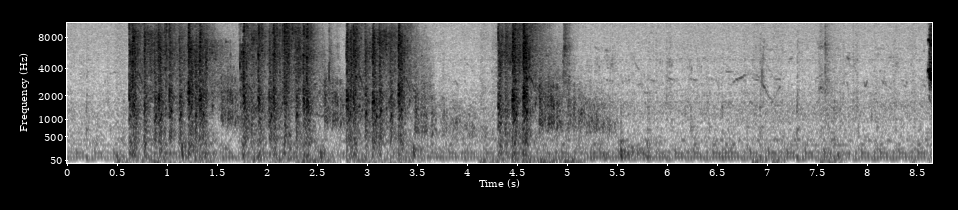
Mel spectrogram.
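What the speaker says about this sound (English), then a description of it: "So there's a machine gun fire from this direction" Bursts of machine gun fire in Combat Mission: Cold War, several rapid rattling volleys close together over the first five seconds, then a fading reverberant tail with low battlefield rumble beneath.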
